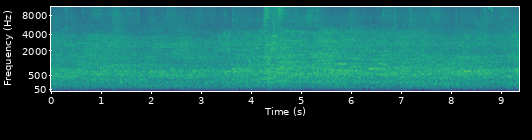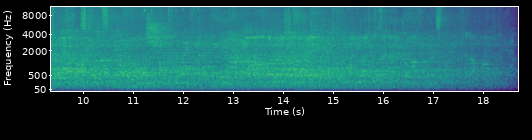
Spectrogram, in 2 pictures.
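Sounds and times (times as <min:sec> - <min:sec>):
museum crowd in Italy: 0:00.0 - 0:18.7.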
